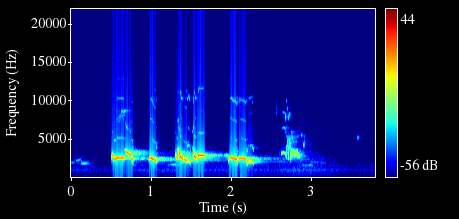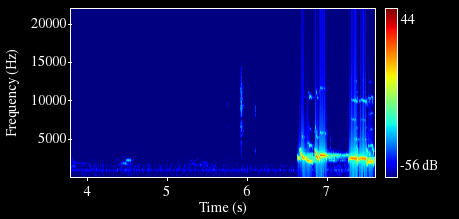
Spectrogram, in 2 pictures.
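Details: Song of an American robin, a run of rich, caroling whistled phrases, each slurred up and down, lasting over two seconds, then four seconds of silence before the bird resumes with similar phrases.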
